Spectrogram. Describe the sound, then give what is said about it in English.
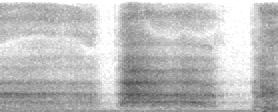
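A voice imitates a baby's labored panting with a few ragged, breathy gasps and rasping pulls of air, broken by short pauses. “And then this labored panting”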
